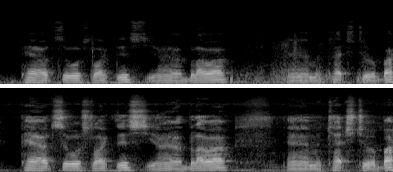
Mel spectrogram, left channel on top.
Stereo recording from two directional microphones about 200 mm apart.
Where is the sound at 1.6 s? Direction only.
5° left (ahead or behind).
